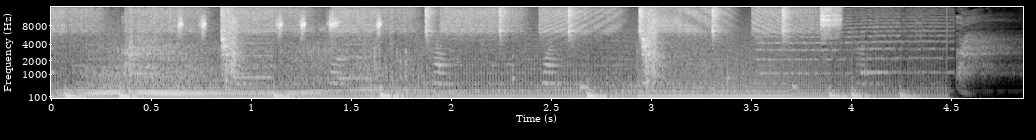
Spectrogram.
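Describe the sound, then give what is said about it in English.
A McLaren sports car engine roars and revs with squealing tires and a few sharp thumps, then a jolting hit as it strikes a pothole, damaging the car, before the sound cuts off abruptly. “After hitting a pothole and damaging his car at the song's end,”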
